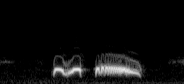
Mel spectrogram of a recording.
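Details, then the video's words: Female spotted dove calling to attract males: two low cooing notes around half a second apart, the first a quick double coo, the second longer and slowly falling, in a clean recording. "chim cu gáy MÁI kích trống hiệu quả, chim cu gáy mái gáy gọi chim trống nghe là gáy luân"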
